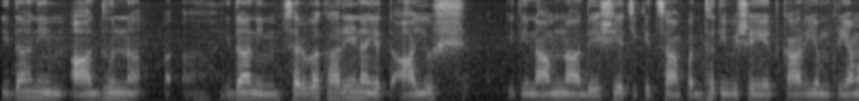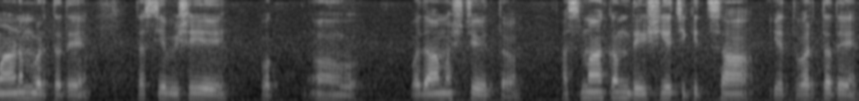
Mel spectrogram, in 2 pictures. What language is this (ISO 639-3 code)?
san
